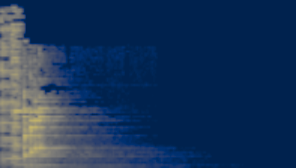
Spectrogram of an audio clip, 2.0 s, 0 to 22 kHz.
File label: Cartoon Magic Chime; Cartoon Music Sound Effects; Cartoon Music (Sound Effects:Cartoons); SFX Bible 6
